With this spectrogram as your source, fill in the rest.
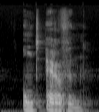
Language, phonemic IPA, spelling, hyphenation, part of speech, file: Dutch, /ˌɔntˈɛr.və(n)/, onterven, ont‧er‧ven, verb, Nl-onterven.ogg
- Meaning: to disinherit, to disown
